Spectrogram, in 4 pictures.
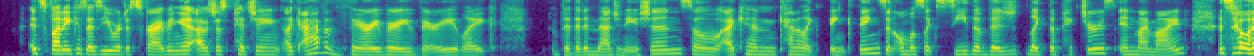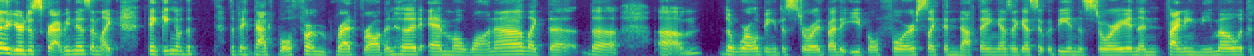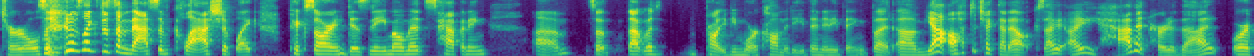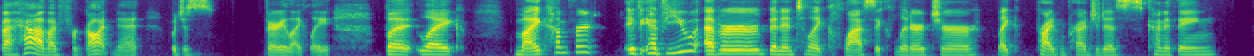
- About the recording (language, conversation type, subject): English, unstructured, Which TV shows or movies do you rewatch for comfort?
- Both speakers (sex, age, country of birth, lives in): female, 40-44, United States, United States; male, 40-44, United States, United States
- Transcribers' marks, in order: laughing while speaking: "so"; chuckle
